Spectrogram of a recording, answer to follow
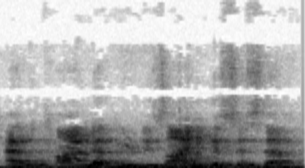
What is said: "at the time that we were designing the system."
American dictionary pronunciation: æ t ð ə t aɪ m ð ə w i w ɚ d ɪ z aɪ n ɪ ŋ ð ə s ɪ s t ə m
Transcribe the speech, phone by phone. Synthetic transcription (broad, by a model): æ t ð ə t aɪ m ð ə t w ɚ d ɪ z aɪ n ɪ ŋ ð ə s ɪ s t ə m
